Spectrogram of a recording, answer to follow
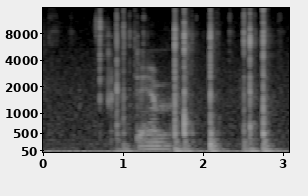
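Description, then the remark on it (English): Several sharp, uneven keystrokes clatter on a wireless computer keyboard, with a brief tonal hum in the middle as a voice murmurs between taps. “Wireless keyboard turning off automatically.”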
